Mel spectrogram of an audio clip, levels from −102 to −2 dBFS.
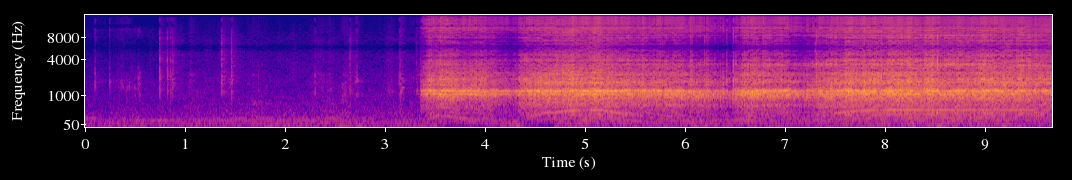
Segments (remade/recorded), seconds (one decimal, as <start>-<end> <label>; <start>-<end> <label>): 0.0-3.6 recorded; 3.6-4.7 remade; 4.7-9.7 recorded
